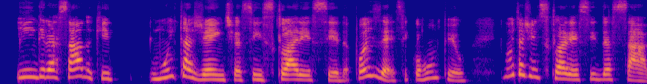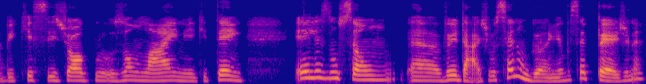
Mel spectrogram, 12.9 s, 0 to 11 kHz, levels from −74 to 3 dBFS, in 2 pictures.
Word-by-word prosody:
e 280 +2 -1
engraçado 285 0 +4
que 225 -3 -4 0.4
muita 285 +6 +3
gente, 195 -2 +3
assim, 185 +3 -2
esclarecida 180 -5 +2
Pois 295 +5 +1
é, - - +3
se 185 - -12
corrompeu. 185 - -5 0.4
Muita 370 +4 +1
gente 300 -5 -2
esclarecida 200 -3 +2
sabe 170 -6 +1
que 150 +3 -9
esses 155 -2 -5
jogos 155 -2 -2
online 155 -3 -2
que 145 - -15
tem, 175 -3 0 0.5
eles 255 +1 +1
não 245 0 -2
são, 185 -3 -1 0.2
hã, 155 -2 -3
verdade, 175 +1 -1
você 170 +13 0
não 275 -9 -1
ganha, 140 -2 -4
você 190 +9 -5
perde, 150 - +3
né? 215 +2 -8
185 Hz, 150 wpm, -24 LUFS, 155-240 Hz, 0.5 s, engraçado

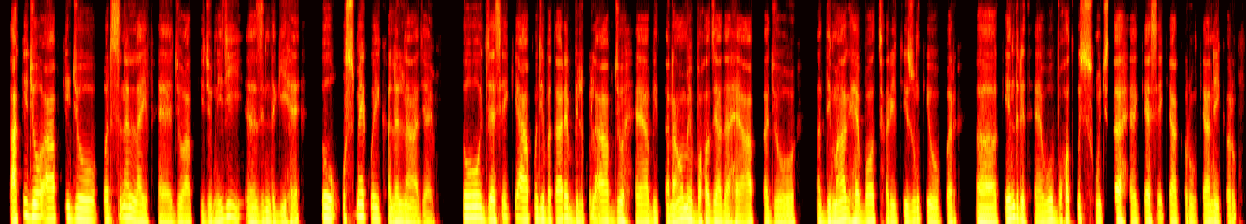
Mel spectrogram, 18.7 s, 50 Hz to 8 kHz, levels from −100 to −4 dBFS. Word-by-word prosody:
ताकि 125 +9 +2
जो 165 0 +5
आपकी 135 +2 0
जो 135 0 +3 0.3
पर्सनल 140 +4 0
लाइफ़ 105 -4 0 0.2
है, 90 0 -2
जो 100 +2 -4
आपकी 95 +2 -6
जो 100 +1 -3
निजी 130 +9 0 0.2
अ, - - -5 0.2
जिंदगी 100 -5 -1
है, 100 +7 -2 0.4
तो 145 -2 +7 0.2
उसमें 160 +3 +5
कोई 145 -3 0
खलल 110 -3 -1
ना 100 -3 0
आ - - -3
जाए। 80 -3 -7 0.5
तो 150 0 +7
जैसे 130 +2 +1
की 150 +1 -8
आप 130 -1 +1
मुझे 135 -1 +3
बता 125 0 -1
रहे 145 +2 +3
हैं 125 - -3
बिल्कुल 110 0 -3
आप 120 0 0
जो 120 - +4
हैं 105 +4 -4
अभी 110 +2 -1
तनाव 100 +5 +2
में 130 -4 +4
बहुत 105 +3 0
ज़्यादा 105 -3 0
है, 95 +2 -2
आपका 100 +1 -4
जो 85 -2 0 0.4
अ, - - +1
दिमाग 110 +6 +3
है 120 +1 +3
बहुत 110 +1 0
सारी 110 -3 -3
चीज़ों 105 +3 -2
के 120 -3 -5
ऊपर 100 0 -2
अ, - - -8 0.3
केंद्रित 100 +6 +3
है। 100 - -2
वो 115 +5 +2
बहुत 130 +5 -2
कुछ 140 - +1
सोचता 110 +4 0 0.2
है 105 - -1
कैसे 110 - -2
क्या 105 +8 -4
करूँ, 105 -1 -7
क्या 105 +2 -3
नहीं 110 -2 +1
करूँ? 100 +9 -4
110 Hz, 200 wpm, -23 LUFS, 100-130 Hz, 0.5 s, तो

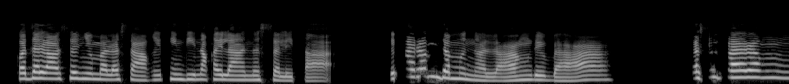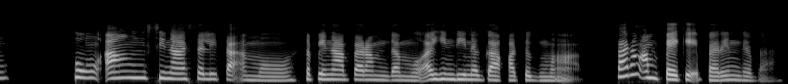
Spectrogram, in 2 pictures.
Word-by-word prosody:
Kadalasan 265 0 +2
yung 255 - 0
malasakit 220 -1 -2
hindi 235 -2 -1
na 225 - 0
kailangan 210 -2 0
ng 210 - -2
salita, 170 -4 -5 0.6
iparamdam 350 -1 0
mo 265 - +1
na 195 -6 -2
lang, 185 +5 -1
'di 210 - +1
ba? 190 +6 -2 0.8
Kasi 295 +3 -3
parang, 315 -2 +2 0.6
kung 310 -4 0
ang 300 +1 +3
sinasalita 255 -3 0
mo 185 -1 -5
sa 245 - -2
pinaparamdam 220 -4 0
mo 185 -1 -4
ay 230 +2 +2
hindi 235 -2 +2
nagkakatugma, 195 -3 -2 0.3
parang 390 +6 +4
ang 300 -1 +5
peke 225 -1 +4
pa 195 -4 0
rin, 205 +1 -2
'di 185 - -5
ba? - - -20
225 Hz, 125 wpm, -23 LUFS, 200-280 Hz, 0.8 s, ang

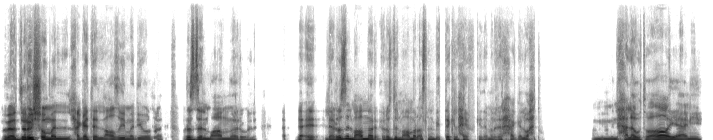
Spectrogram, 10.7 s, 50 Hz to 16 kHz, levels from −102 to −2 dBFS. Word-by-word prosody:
ما 120 - -1
بيقدّروش 135 +5 +7
هم 140 -1 +6
الحاجات 120 +2 0
العظيمة 110 0 -2
دي 110 +1 -7
والله 105 -2 -9 0.3
الرز 130 -1 +1
المَعمّر 110 -1 -2
وال 105 0 -12 0.6
لأ 145 0 -5
ده 120 -1 -4
رز 190 - +2
المَعمّر، 195 -1 +2
الرز 165 -4 -4
المَعمّر 185 +2 -1
أصلًا 175 -4 -6
بيتاكل 145 +6 -6
حاف - - -7
كده، 110 -4 -16
من 105 0 -11
غير 115 +3 -9
حاجة 105 -4 -8
لوحده، 110 +1 -7 0.8
م - - -11 0.2
من 110 - -5
حلاوته. 120 -1 -1
آه 190 +3 +5
يعني 115 -4 -2
120 Hz, 165 wpm, -22 LUFS, 110-145 Hz, 0.8 s, بيقدّروش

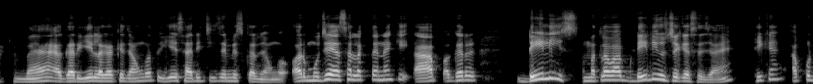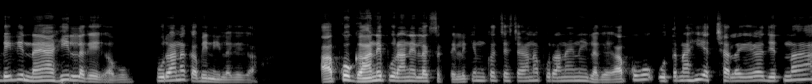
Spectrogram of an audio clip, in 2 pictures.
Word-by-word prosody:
मैं 135 +6 0
अगर 145 0 +4
ये 150 +3 +3
लगा 150 -1 +5
के 155 - -3
जाऊँगा 150 +4 -2
तो 185 - -7
ये 165 +3 0
सारी 155 -2 +1
चीज़ें 160 0 -5
मिस 155 0 -4
कर 135 -4 -1
जाऊँगा 110 -2 -4
और 165 - +1
मुझे 185 +6 +4
ऐसा 215 +2 +2
लगता 210 0 -1
है - - -3
ना 215 - 0
कि 230 +1 -8
आप 145 +1 +4
अगर 190 +5 0 0.4
डेली 240 - +5
इस 210 -1 -4
मतलब 165 +6 +3
आप 200 -5 +2
डेली 210 +7 +3
उस 205 - -1
जगह 160 -3 +3
से 135 -5 -6
जाएँ, 110 - -5 0.2
ठीक 180 +3 -6
है? 235 +2 -5
आपको 165 +5 -3
डेली 200 +4 0
नया 180 -1 +2
ही 215 +2 0
लगेगा 135 - -2
वो, 110 +2 -13 0.2
पुराना 185 +5 +1
कभी 150 -5 -3
नहीं 125 -4 -4
लगेगा। 110 0 -10 0.6
आपको 210 - +6
गाने 150 +6 +5
पुराने 175 -3 0
लग 160 -1 -1
सकते 135 -6 -11
हैं - - -7
लेकिन 130 +8 -8
उनका 180 +2 -7
चहचहाना 170 0 -7
पुराना 170 -1 -7
ही - - -7
नहीं 175 -2 -7
लगेगा, 110 +1 -4
आपको 170 +11 -2
वो 230 +1 -4
उतना 185 +2 -5
ही 220 +1 -2
अच्छा 195 -3 -2
लगेगा 170 +4 -3
जितना 190 +5 -3
170 Hz, 235 wpm, -22 LUFS, 145-195 Hz, 0.6 s, आपको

